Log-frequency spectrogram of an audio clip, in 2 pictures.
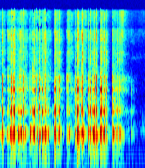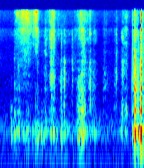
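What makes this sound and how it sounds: A paperback book, turned sideways partway, is tapped rapidly on its cover with the fingertips and nails, producing quick, dry, papery taps with a hollow low-mid tone. The brisk tapping is loud for the first two and a half seconds, drops to softer, sparser taps, then returns in a short loud burst at the end.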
